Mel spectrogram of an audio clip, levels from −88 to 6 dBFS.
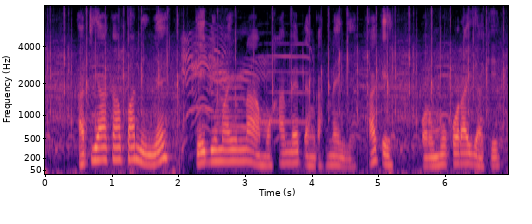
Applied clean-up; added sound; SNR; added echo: none; Cheering / Clapping; 11 dB; none.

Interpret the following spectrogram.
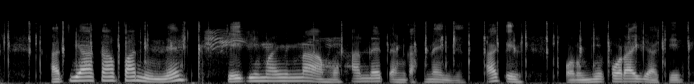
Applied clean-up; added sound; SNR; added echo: neural diffusion model UNIVERSE++.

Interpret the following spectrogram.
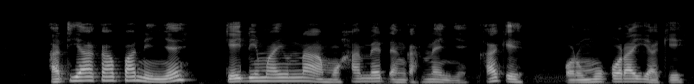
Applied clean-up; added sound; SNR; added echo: none; none; none; none.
